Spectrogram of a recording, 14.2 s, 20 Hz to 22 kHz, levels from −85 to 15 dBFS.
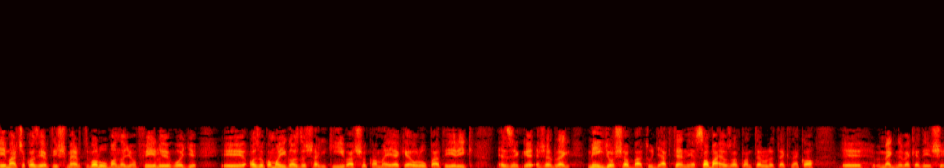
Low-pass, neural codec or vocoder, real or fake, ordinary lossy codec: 5.4 kHz; none; real; none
